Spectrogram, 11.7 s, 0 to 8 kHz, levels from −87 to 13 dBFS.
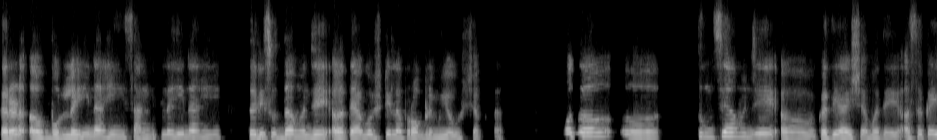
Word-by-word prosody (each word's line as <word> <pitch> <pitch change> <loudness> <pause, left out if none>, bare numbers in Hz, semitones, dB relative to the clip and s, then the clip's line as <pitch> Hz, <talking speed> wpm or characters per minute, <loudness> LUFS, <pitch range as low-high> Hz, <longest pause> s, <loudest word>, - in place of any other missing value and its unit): कारण 195 +3 +7
अ, 185 -1 +6 0.2
बोललंही 180 +4 +2
नाही, 200 -1 +1
सांगितलं 180 0 -5
ही 205 - +1
नाही. 195 0 -2 0.4
तरीसुद्धा 205 0 +3
म्हणजे 185 -1 0
अ, 180 -1 +5
त्या 185 0 +4
गोष्टीला 185 0 -1
प्रॉब्लेम 175 0 -1
येऊ 165 -2 -2
शकतात. 450 - -12 0.8
मग 225 +2 0
अ, 190 -7 0 0.5
तुमच्या 230 +2 +2
म्हणजे 215 -1 -2
अ, - - +2 0.4
कधी 180 +1 +2
आयुष्यामध्ये 180 -2 0
असं 180 +3 -4
काही 195 -1 +1
190 Hz, 125 wpm, -21 LUFS, 180-205 Hz, 0.8 s, कारण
